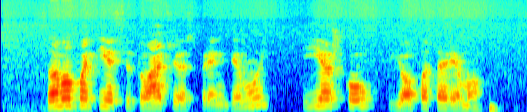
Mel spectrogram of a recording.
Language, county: Lithuanian, Šiauliai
